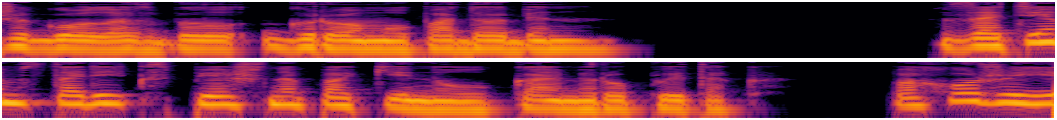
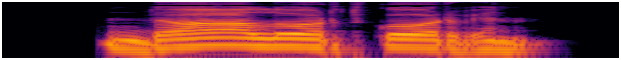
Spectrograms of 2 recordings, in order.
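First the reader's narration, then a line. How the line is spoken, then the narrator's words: Deep bass voice. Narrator (Russian): пробасил Рон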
